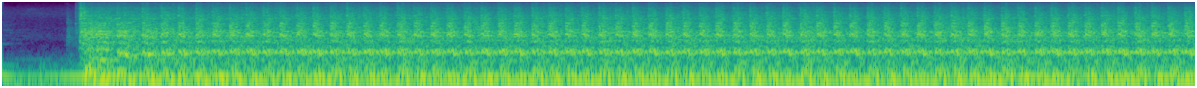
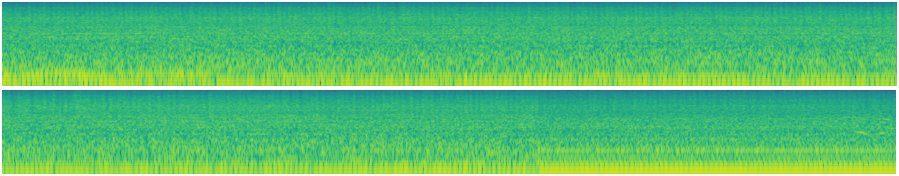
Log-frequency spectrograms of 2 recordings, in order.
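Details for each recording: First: Snowcat turbo diesel first start after bleeding the fuel system. Steady cranking at about two beats a second that never catches. No-start because the fuel pump fuse was missing. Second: Fairly used turbo diesel in a snowcat build, just started for the first time. Steady, even low clatter settling to a smooth idle, with loosely screwed cab panels rattling over it; smokes a little. Engine sounds healthy.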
